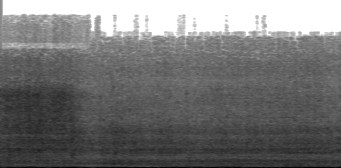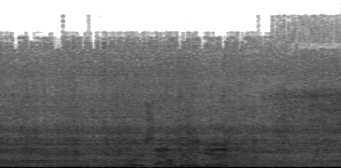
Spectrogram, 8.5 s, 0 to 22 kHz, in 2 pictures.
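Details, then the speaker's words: 1969 Dodge Coronet 500 with numbers-matching 383 V8 and 4-speed manual, hood open: deep, even idle with a steady low rumble and no ticks or knocks; not making any noise; normal idle. "i'll open the hood let you hear it idle it's not making any noise or anything"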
